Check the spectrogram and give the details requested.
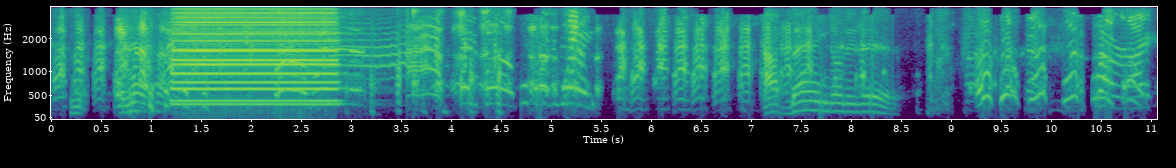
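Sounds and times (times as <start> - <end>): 
laughter: 0.0 - 11.0
speech: 0.2 - 1.5, 7.5 - 8.6
truck horn blast: 1.2 - 3.1.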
